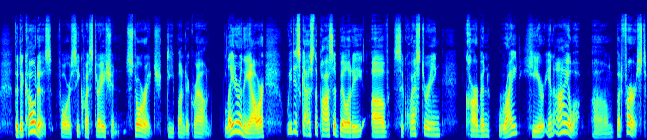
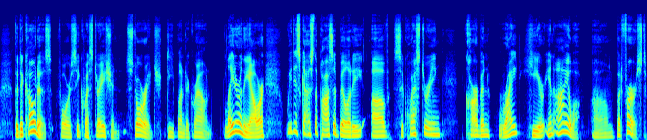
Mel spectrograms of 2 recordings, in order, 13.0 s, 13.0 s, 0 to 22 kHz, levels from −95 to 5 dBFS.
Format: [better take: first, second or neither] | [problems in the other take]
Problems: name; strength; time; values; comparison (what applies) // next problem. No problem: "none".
second | thin; somewhat; fading below 450 Hz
